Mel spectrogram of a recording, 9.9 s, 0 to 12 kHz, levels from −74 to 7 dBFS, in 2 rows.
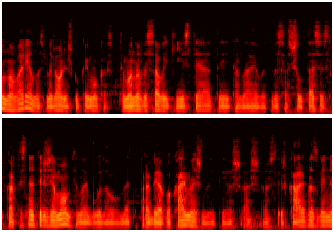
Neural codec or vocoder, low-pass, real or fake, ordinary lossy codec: codec, 16 kHz, 8 kbps, FreqCodec, larger model; 7.2 kHz; fake; AAC, 32 kbps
